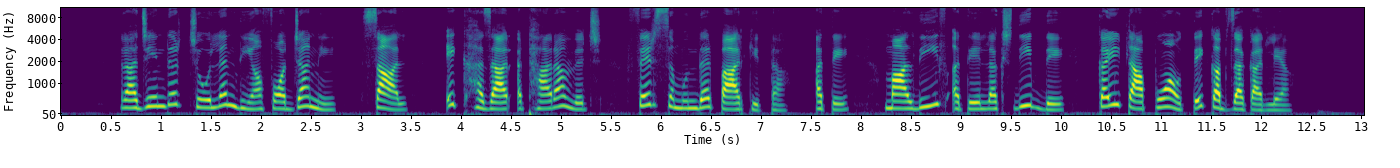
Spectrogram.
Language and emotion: Punjabi, neutral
